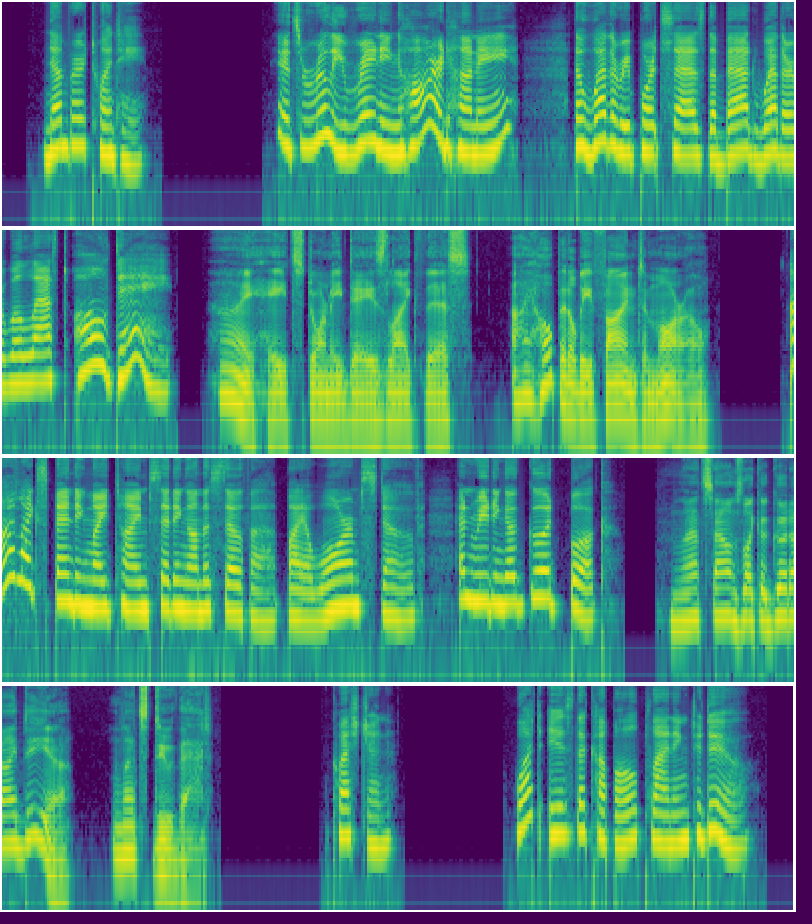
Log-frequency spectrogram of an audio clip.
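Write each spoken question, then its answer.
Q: Question. What is the couple planning to do?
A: Stay home reading books by the stove.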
